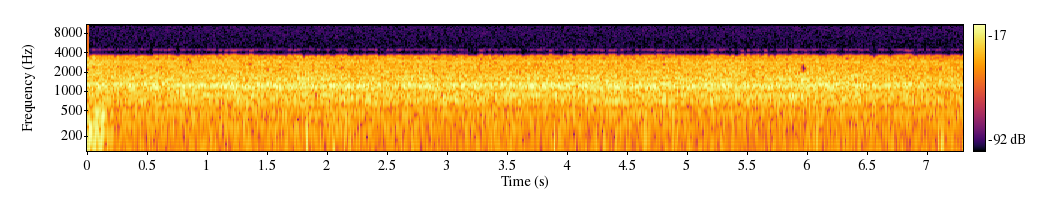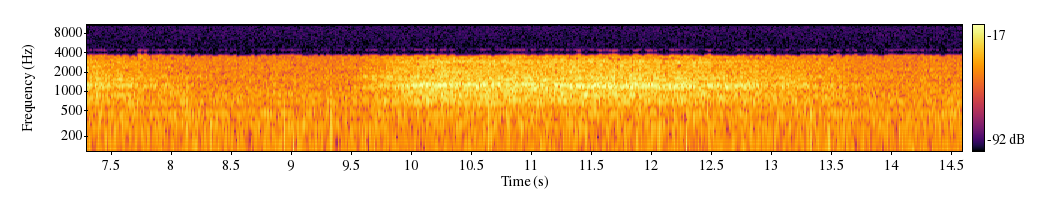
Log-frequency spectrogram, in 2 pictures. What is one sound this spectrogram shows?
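Game music plays through a television speaker, heard from across a room.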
